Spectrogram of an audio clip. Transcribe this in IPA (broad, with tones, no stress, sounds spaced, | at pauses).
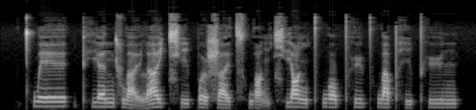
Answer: t̪ʰ w e˥ ɪ̯ | pʰ j ɛ˥ n ʂ w a̰˨˩ ɪ̯ l a˥ ɪ̯ t͡ɕʰ i˧˥ p ɤ˧˥ ʂ a˧˥ ɪ̯ t͡sʰ w ɑ̰˨˩ ŋ t͡ɕʰ j ɑ˥˧ ŋ pʰ w ɔ˥˩ pʰ y˥ pʰ w ä˥˩ pʰ i˧˥ pʰ y˥ n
